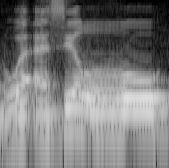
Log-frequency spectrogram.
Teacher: ru di sini tekankan ra, wa asirru tasydidkan ra, tapi jangan mengulang. Jangan mengulang lebih pula, takrir. Dia bergetar lebih sangat tak boleh. Sebab sifat ra sifat getar. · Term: Getar sikit je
